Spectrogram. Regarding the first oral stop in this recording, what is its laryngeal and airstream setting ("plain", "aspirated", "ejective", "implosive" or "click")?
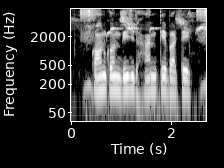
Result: plain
